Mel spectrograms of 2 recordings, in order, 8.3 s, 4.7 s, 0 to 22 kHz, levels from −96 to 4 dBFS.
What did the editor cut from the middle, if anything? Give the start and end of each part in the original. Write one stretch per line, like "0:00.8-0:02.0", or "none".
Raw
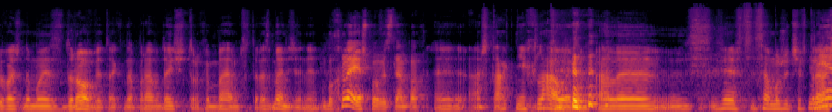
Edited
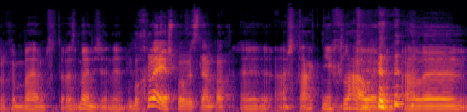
none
